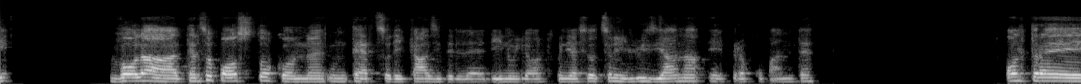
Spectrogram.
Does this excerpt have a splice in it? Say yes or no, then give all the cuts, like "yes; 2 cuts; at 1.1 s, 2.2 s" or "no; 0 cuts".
yes; 1 cut; at 3.3 s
